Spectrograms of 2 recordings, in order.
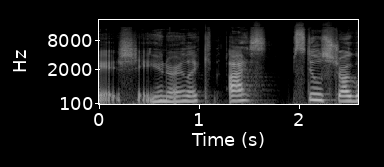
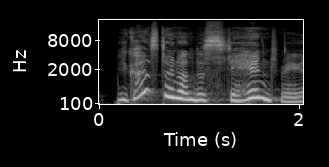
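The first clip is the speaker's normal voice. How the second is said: put-on tearful crying, raised voice; 4 semitones higher, 5 dB louder than usual. Retelling what was said back to friends: imitating own past crying. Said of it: "And I remember crying".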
